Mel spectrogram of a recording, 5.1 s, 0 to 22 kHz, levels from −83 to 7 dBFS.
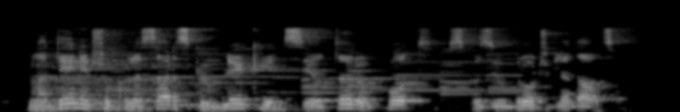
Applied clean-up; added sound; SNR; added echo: classical method Wiener filter.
